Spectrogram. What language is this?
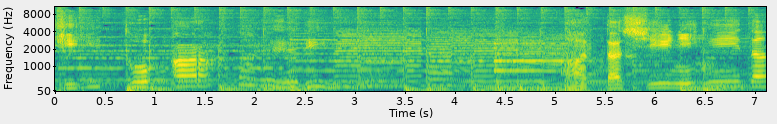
Japanese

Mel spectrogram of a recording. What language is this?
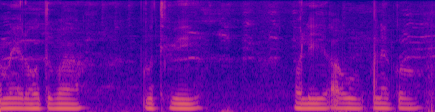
Odia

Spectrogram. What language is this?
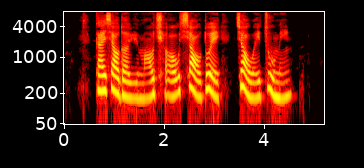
Chinese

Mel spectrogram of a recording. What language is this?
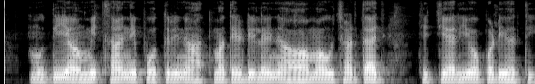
Gujarati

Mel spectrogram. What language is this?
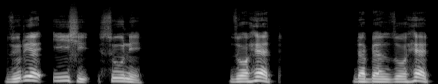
Hausa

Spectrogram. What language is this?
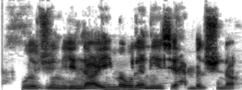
Kabyle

